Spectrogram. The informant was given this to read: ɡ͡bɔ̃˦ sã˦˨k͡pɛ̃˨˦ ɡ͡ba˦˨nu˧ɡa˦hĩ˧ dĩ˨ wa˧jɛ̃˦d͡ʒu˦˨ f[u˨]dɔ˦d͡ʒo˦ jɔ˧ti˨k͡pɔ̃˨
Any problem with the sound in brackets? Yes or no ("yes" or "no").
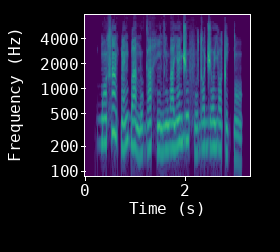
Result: yes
